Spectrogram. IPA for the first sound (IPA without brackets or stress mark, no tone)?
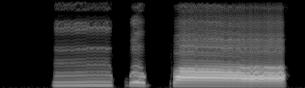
ɨː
